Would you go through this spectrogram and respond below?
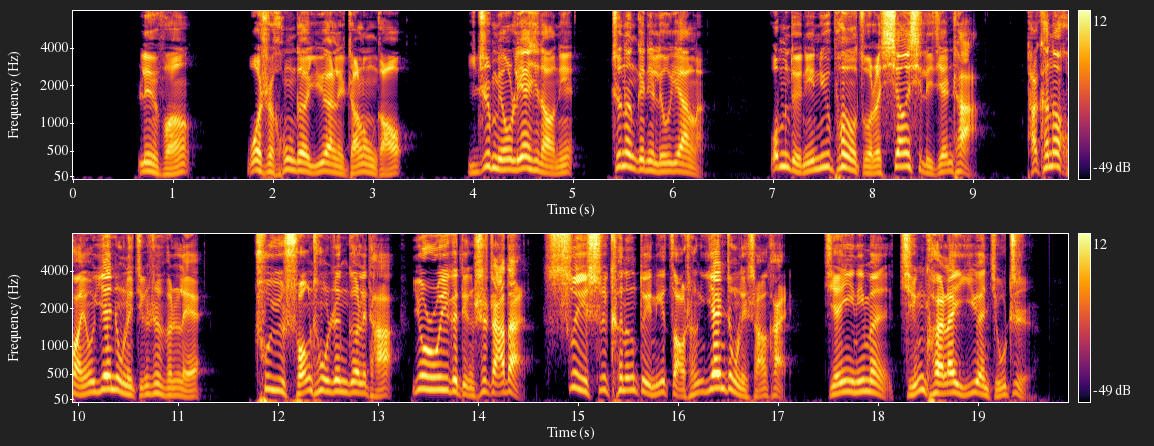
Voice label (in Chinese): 河南话角色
